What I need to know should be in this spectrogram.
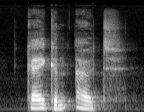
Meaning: inflection of uitkijken: 1. plural present indicative 2. plural present subjunctive
- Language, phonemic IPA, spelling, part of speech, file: Dutch, /ˈkɛikə(n) ˈœyt/, kijken uit, verb, Nl-kijken uit.ogg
